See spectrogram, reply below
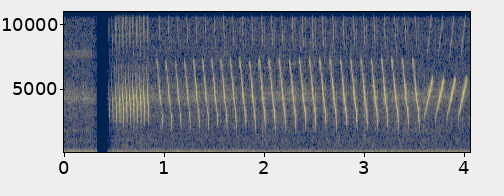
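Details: Belgian canary song for training: a brief buzzy burst after a short break, then a long evenly paced trill of repeated double-toned notes, quickening near the end.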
